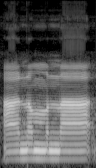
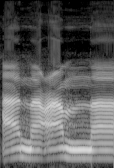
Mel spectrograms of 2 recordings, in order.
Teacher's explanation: Idhar di sini pengertiannya adalah jelas atau terang, tanpa dengung, dan apabila bertemu dengan 6 huruf di bawah ini, yaitu alif, ha, kha, ain, ghin, ha, ketemu dengan yaitu tanwin atau nun mati atau tanwin, maka dibacanya jelas atau terang.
